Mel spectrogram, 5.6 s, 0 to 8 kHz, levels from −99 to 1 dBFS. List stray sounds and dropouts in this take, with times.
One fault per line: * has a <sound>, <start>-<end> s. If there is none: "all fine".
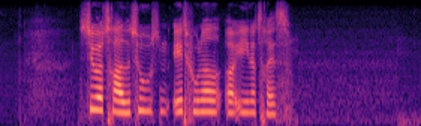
all fine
